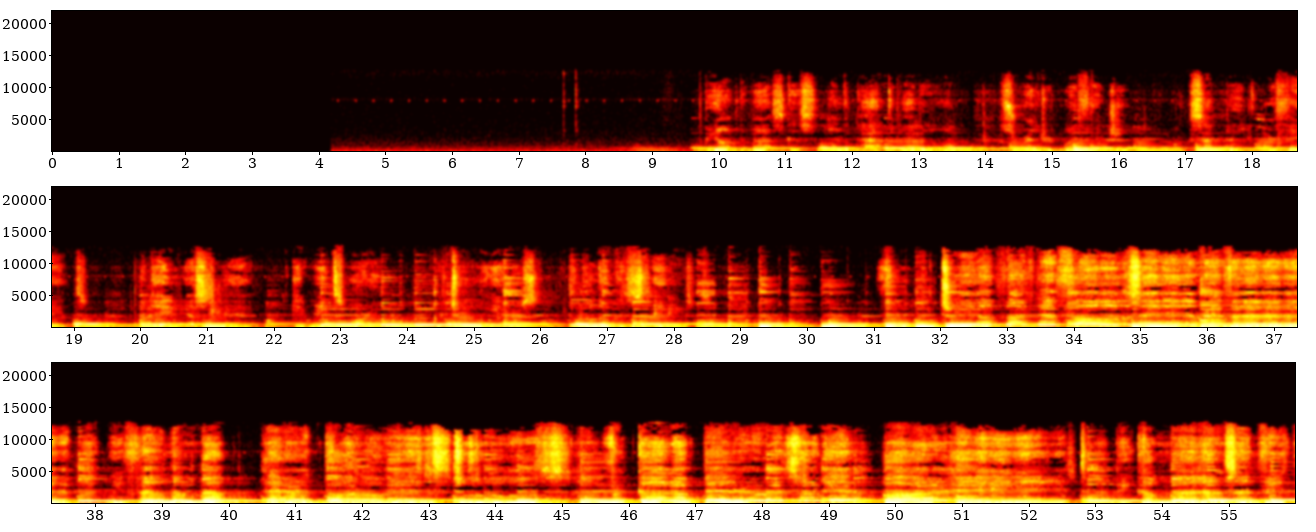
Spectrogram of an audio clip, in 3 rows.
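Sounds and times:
plucked string instrument: 9.6 - 56.0.

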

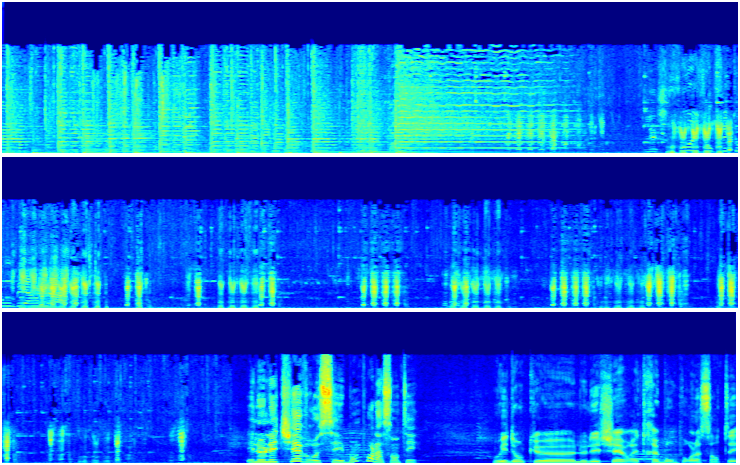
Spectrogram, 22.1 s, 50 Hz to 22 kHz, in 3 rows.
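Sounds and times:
goats bleating: 3.8 - 10.2, 10.8 - 16.6.

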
